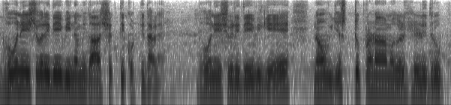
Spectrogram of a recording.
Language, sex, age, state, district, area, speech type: Kannada, male, 18-30, Karnataka, Dharwad, urban, spontaneous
